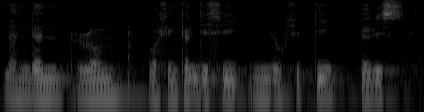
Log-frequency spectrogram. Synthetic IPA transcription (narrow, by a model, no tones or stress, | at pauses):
lãndə̃nɹɔmwɔʃĩŋt̪ə̃ndisinujɔksiti | pɛɹis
